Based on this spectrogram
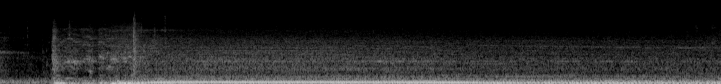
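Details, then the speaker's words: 2002 Chevy Tahoe 5.3L, cold start at about 40°F after sitting overnight, after new intake gasket fixed cold rough idle and stalling: cranks, catches quickly, steady even idle; runs normally. "get and there's the chains oil so i think thing runs great spent a lot of money on stuff i didn't need to spend money on as you can see it's idling"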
